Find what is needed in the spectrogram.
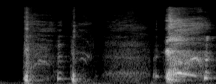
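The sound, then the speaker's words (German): A coughing fit of several harsh, irregular coughs, with some softer throat sounds between them, ending in a louder, drawn-out hacking burst. “Gleich mal schön Hustenanfall deswegen.”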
